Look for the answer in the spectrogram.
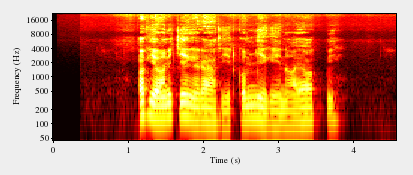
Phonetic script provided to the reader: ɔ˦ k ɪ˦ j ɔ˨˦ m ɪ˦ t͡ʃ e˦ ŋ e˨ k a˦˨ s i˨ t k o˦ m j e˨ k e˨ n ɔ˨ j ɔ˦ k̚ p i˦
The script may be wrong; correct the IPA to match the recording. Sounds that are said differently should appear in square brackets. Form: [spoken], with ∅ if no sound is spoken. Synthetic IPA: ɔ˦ k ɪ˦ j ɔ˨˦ [n] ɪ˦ t͡ʃ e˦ ŋ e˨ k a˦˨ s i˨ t k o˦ m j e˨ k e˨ n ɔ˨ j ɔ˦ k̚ p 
